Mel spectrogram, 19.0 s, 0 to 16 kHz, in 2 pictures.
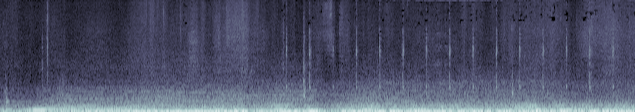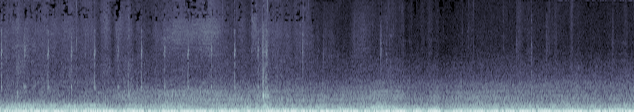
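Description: A 2023 Lexus LS500 AWD accelerating, heard from inside the cabin as a steady, full low rumble of engine and road noise that holds evenly throughout, with no talking.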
